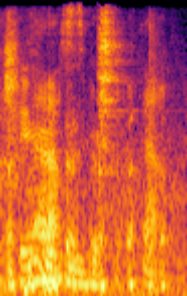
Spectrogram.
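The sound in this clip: Glasses clink together in a toast, producing bright, brief chimes mixed in with overlapping voices and table clatter.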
